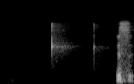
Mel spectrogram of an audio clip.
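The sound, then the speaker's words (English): Two crisp finger snaps, a short pause between them, each a bright click with a brief ringing tail, followed by a louder, fuller burst of sound at the very end. “I don't know if y'all can hear that, but finger snap.”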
